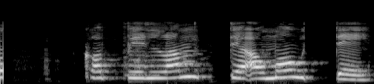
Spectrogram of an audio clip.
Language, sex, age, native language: Icelandic, female, 7, Icelandic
